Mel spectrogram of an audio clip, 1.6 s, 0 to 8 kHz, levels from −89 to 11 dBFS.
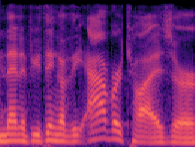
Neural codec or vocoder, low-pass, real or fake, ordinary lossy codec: none; 7.2 kHz; real; AAC, 48 kbps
